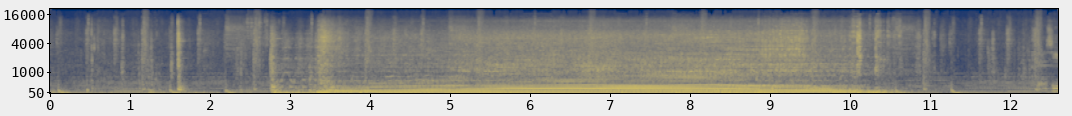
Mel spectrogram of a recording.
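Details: Renault 8 (R1132) with swapped 1397cc C2J engine, no exhaust fitted, possible air leak and timing not yet set: catches after uneven clatter, holds revs, then sags. Runs better on throttle but rough at low revs; cause suspected.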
